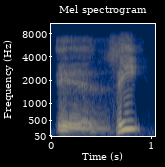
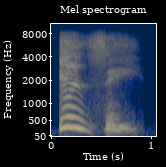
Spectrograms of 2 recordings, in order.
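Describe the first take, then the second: First: The pitch goes from low to high. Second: The pitch goes from high to low.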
